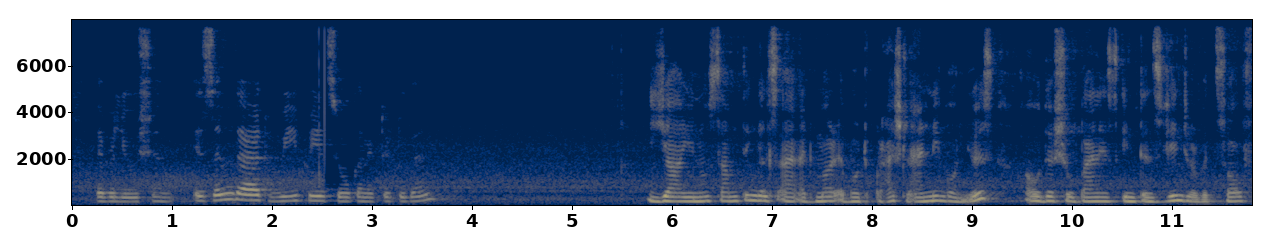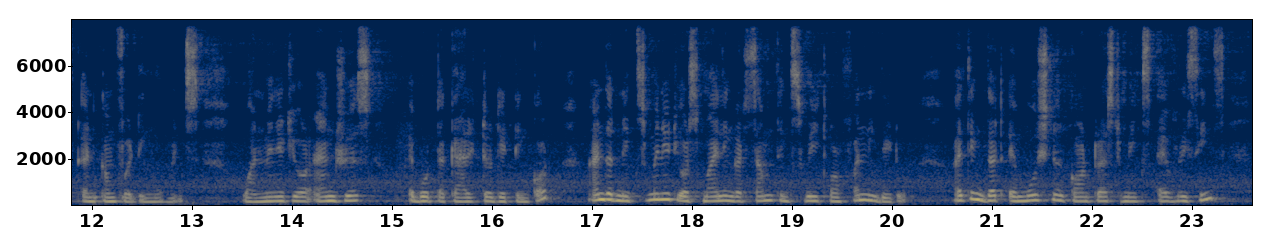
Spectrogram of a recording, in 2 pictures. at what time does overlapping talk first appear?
none

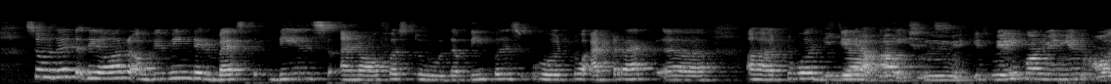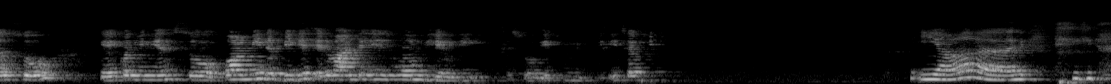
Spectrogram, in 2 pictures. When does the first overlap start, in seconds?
8 s

